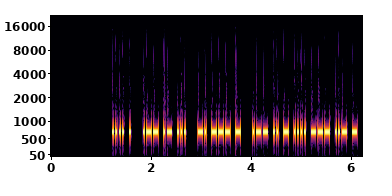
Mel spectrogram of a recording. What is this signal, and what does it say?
Morse code, heard as a keyed tone, about 34 wpm, 700 Hz. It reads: HE WAS NOT WITHOUT
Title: Sentences from Top 1000 Words - Review Part 6 - 35wpm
